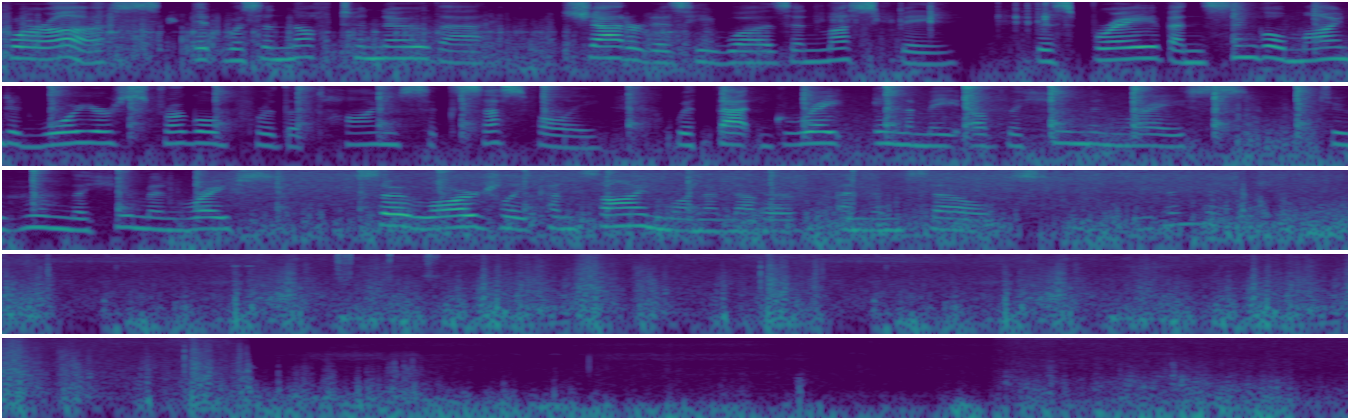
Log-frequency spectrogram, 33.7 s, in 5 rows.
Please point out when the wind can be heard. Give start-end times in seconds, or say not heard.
0.0-33.6.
